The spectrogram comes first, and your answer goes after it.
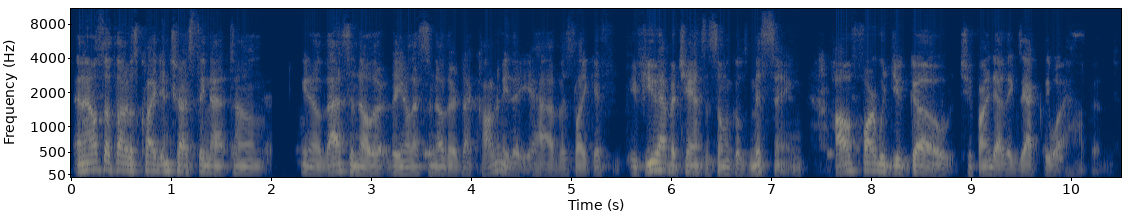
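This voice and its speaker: A man's voice: lowish voice, quick pace. A man co-hosting a casual film discussion, explaining things in a rambling, thinking-aloud way. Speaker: podcast co-host.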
